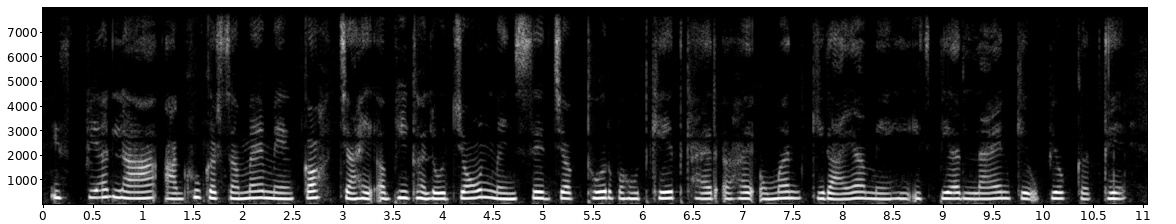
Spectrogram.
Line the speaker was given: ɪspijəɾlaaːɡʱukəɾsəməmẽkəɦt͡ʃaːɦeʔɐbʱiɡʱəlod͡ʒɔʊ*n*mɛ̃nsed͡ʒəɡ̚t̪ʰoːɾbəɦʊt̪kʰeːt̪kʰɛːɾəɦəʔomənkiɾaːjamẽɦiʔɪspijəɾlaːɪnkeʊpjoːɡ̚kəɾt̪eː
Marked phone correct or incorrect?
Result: correct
